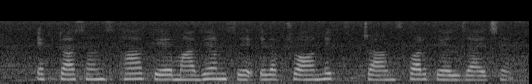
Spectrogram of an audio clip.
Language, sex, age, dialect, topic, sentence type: Maithili, female, 18-24, Bajjika, banking, statement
